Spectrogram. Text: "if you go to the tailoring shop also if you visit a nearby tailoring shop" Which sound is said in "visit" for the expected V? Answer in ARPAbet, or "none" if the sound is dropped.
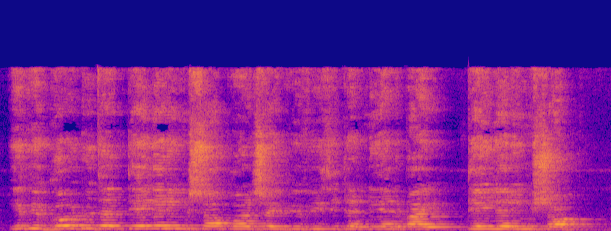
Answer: B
